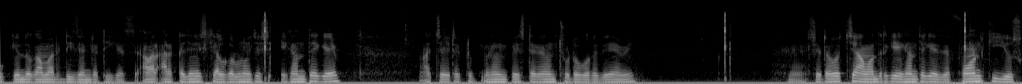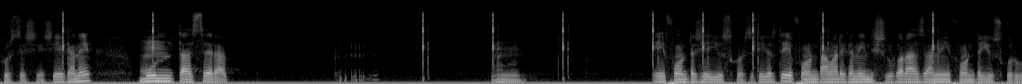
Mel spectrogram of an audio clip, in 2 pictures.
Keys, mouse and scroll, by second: 1.1 click, 4.6-5.4 ctrl+scroll down 1, 7.5 scroll down 1, 8.2-9.7 scroll up 1.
